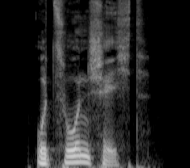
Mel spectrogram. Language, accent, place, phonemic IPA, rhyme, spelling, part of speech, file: German, Germany, Berlin, /oˈtsoːnˌʃɪçt/, -ɪçt, Ozonschicht, noun, De-Ozonschicht.ogg
- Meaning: ozone layer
